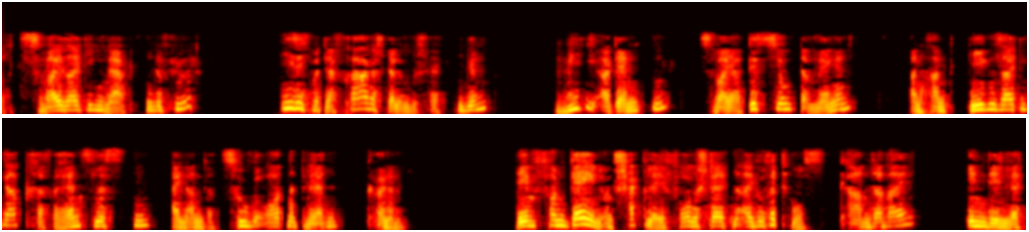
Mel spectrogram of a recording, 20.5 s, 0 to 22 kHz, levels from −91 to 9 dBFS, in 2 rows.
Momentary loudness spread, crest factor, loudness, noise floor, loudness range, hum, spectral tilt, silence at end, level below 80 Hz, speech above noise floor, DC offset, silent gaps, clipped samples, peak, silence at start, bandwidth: 13 LU; 20 dB; -24 LUFS; under -90 dBFS; 5 LU; none; -5.5 dB/octave; 0.05 s; -64 dBFS; over 67 dB; under 0.1%; 19.82-19.87 s; under 0.1%; -4 dBFS; 0 s; 7 kHz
